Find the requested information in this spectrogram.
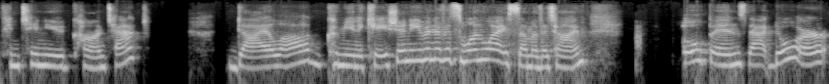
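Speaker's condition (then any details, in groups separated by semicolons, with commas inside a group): No condition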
